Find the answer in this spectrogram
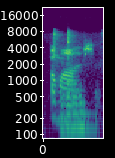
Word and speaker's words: homage: fine i'll lead to homage homage o-m-a-g-e homage because you don't pronounce the age because french yeah because french i mean each language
